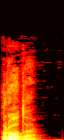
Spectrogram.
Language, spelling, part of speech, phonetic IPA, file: Russian, рота, noun, [ˈrotə], Ru-рота.ogg
- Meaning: company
